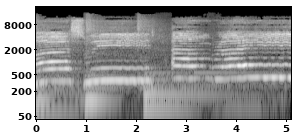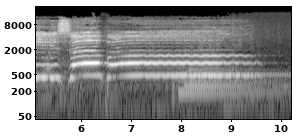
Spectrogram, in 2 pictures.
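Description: A woman singing a slow jazz ballad, holding long notes with vibrato, over a small jazz band with double bass. The last long note fades away near the end.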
